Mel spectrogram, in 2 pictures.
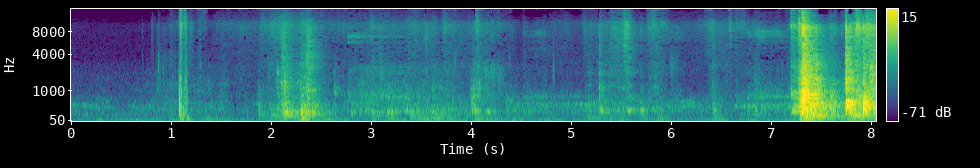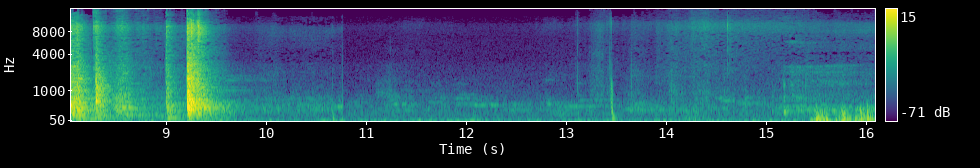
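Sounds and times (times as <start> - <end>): hard objects clattering: 7.2 - 9.6.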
